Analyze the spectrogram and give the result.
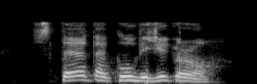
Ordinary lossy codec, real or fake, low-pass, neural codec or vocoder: Opus, 64 kbps; fake; 7.2 kHz; codec, 44.1 kHz, 3.4 kbps, Pupu-Codec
